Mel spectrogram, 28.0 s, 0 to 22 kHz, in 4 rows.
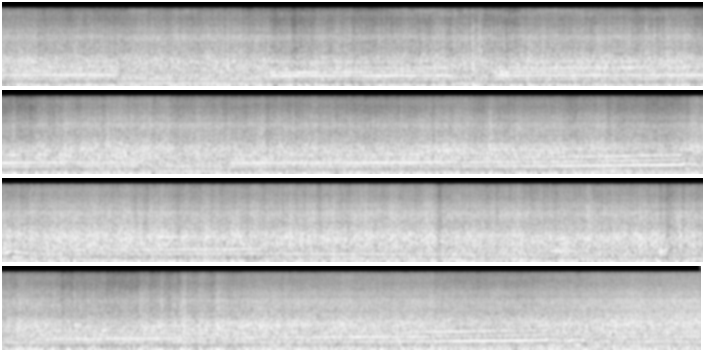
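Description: Heavy wind buffeting on the camera microphone of a Kawasaki Ninja 1000 at expressway speed, with the bike's inline-four engine heard under it. The engine note rises slowly as the bike gathers speed and drops sharply, most clearly about halfway through and near the end.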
